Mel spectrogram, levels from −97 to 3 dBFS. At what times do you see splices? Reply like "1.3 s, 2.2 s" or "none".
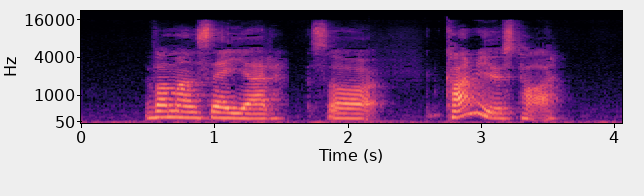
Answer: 1.5 s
